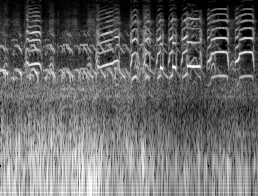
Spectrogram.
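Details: A flock of seagulls calls over and over in the afternoon with harsh, nasal, overlapping cries, several birds at once, over a steady low rumble of wind or surf.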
